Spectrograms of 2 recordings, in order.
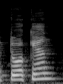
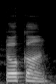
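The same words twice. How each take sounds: First: टोकन as "toh-ken", with a clear "e"; spelling-style टोकन with "e" before n; mispronunciation demo. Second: टोकन as "TOH-kun"; teacher's answer टोकन, ending "-kun"; correct pronunciation. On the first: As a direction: say टोकन wrongly, ending "-ken". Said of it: "तो गलती हो जाएगा इसका उच्चारण". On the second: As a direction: say टोकन with schwa in the last syllable. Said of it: "क्या पढ़ेंगे". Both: Shown as a demonstration.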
